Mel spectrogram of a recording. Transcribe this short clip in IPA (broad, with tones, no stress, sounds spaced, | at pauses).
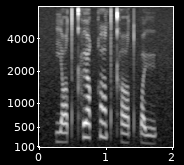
j ø˨ tˤ kʰ ø˦ q æ̃˦ tˤ kʰ ɑ˨ tˤ p y˨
